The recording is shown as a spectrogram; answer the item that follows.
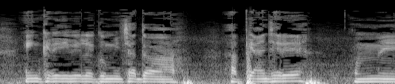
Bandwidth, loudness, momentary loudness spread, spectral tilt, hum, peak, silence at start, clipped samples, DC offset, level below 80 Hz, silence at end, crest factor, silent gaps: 14 kHz; -12 LUFS; 6 LU; -6.5 dB/octave; none; 0 dBFS; 0 s; 0.2%; under 0.1%; -18 dBFS; 0 s; 12 dB; none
